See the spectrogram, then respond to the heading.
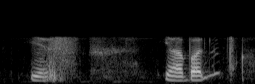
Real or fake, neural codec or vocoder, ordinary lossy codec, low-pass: fake; vocoder, 44.1 kHz, 128 mel bands every 512 samples, BigVGAN v2; none; 3.6 kHz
